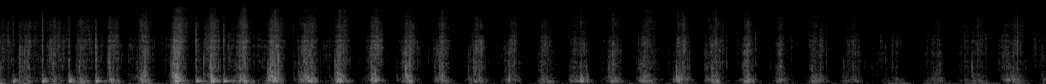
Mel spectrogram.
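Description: A clear inflated latex balloon full of red and orange paper confetti, held by the knot in a hand with long red nails, is shaken so the confetti rattles inside. The result is a steady, rhythmic series of soft, bright swishing rattles, about three per second.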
